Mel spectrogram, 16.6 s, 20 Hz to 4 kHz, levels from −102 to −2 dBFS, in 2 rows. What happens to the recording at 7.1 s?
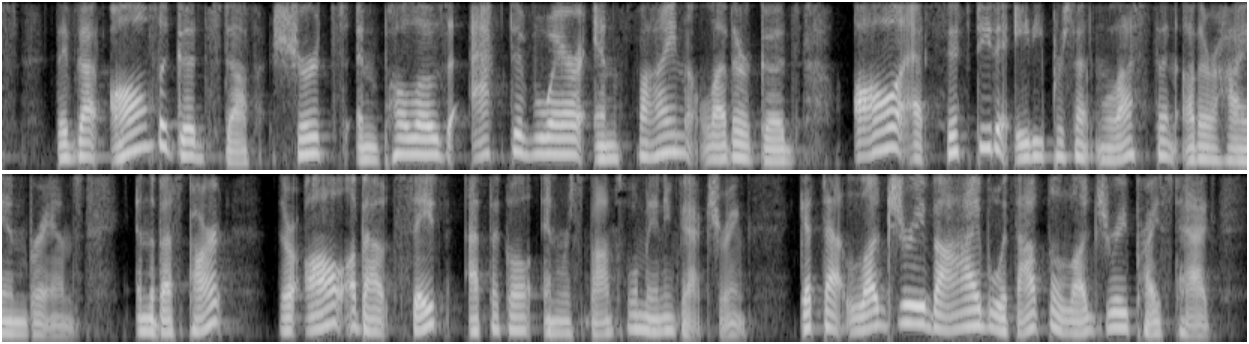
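Nothing goes wrong at 7.1 s: the speech continues intact, carried through the call path with the narrowband sound of G.711 mu-law, which leaves nothing above 4 kHz.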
